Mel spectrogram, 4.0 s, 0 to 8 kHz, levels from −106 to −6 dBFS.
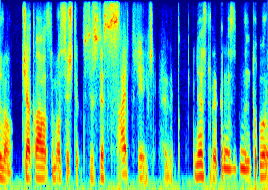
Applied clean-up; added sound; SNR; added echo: neural diffusion model UNIVERSE++.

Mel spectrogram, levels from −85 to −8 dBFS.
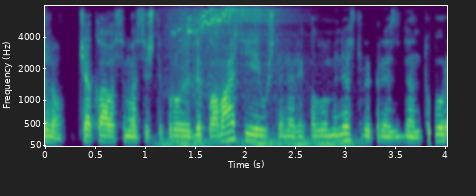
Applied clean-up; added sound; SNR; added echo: none; Squeak; 8 dB; none.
